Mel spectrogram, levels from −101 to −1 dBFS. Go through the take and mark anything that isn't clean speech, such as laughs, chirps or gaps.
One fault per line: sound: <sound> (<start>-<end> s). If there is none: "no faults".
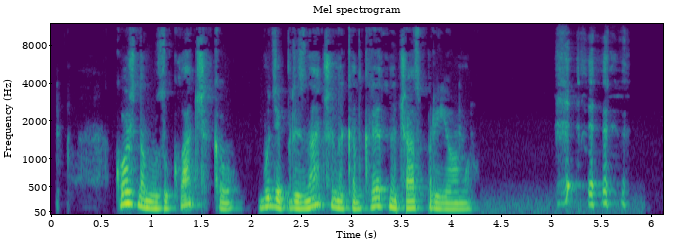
sound: laugh (5.0-5.8 s)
